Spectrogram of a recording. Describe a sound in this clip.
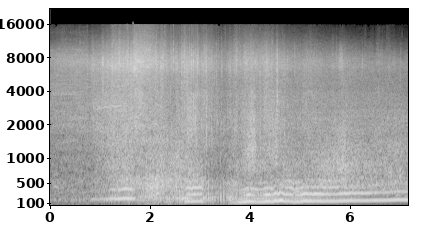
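Gravel sprays and rattles under spinning tyres.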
